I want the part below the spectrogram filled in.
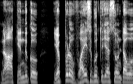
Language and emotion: Telugu, angry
